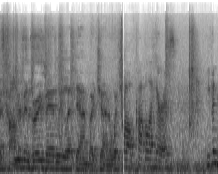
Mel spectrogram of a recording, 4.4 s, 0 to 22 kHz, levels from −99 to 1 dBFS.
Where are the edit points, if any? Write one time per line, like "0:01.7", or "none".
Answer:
0:02.5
